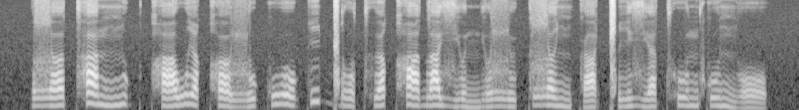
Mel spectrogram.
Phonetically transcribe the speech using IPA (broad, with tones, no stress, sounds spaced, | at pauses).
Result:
ɮ ɐ˨˦ tʰ a˥˧ n ɲ u˥˩ k qʰ a˨˦ w i˥˩ qʰ u˧˩ ɮ u˩˧˩ k w o˥˩ k i˥ ɡ͡ǁ o˧˩ tʰ ɨ˨˦ qʰ a˥ d a˥ zʲ o˩˧˩ nʲ o˨˦ ɮ ʉ˨˦ k ɮ ɐ˥˧ ɲ k a˩˧˩ ǁ i˨˦ zʲ a˨˦ tʰ u˥ n k u˥ ɲ o˩˧˩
